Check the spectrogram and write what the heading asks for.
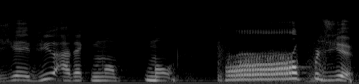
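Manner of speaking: emphatic West African French, R rolled hard. Retold or imitated. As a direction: roll the R like an African French speaker. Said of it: "I'm gonna do the African rolled French".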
